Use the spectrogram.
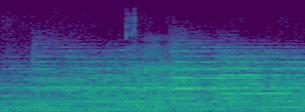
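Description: Church bells ring out steadily over an island, their rich overlapping tones sustaining and blending into a continuous resonant peal, with no voices present.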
